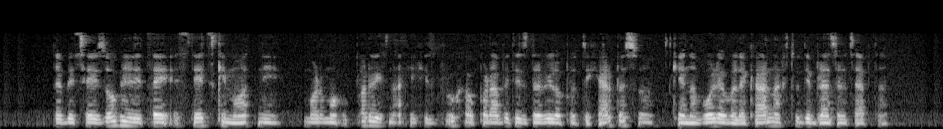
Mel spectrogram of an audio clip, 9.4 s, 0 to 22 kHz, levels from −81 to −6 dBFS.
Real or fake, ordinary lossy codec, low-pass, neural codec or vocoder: real; MP3, 48 kbps; 19.8 kHz; none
